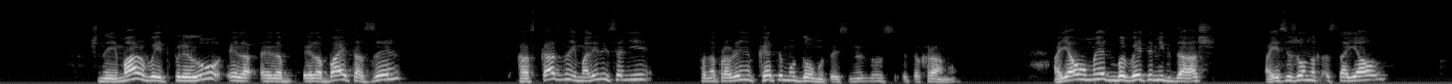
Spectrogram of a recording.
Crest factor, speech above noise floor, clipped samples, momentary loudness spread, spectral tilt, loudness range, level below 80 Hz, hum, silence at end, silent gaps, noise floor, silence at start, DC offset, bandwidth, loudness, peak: 16 dB; 43 dB; under 0.1%; 14 LU; -10 dB/octave; 5 LU; -54 dBFS; 50 Hz at -50 dBFS; 0.65 s; none; -61 dBFS; 1 s; under 0.1%; 6.6 kHz; -18 LUFS; -2 dBFS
